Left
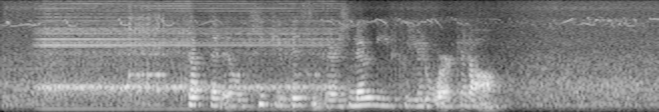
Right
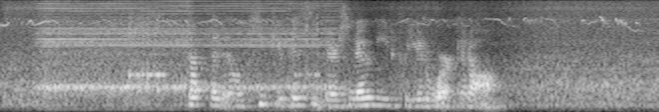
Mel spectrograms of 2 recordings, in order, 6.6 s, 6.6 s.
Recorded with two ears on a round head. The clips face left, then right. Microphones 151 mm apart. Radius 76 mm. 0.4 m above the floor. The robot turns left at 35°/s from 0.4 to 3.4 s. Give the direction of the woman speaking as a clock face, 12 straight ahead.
11 o'clock.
